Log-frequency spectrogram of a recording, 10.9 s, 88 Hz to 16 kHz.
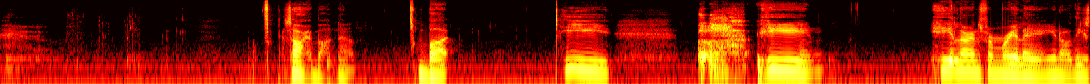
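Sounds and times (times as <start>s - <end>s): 
person sipping and swallowing a drink: 0.0s - 2.8s
speech: 2.9s - 3.6s, 4.2s - 4.6s, 5.6s - 8.3s, 9.3s - 10.8s.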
